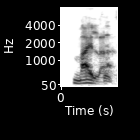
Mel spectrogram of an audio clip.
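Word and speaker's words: Maile: No, they signed Luke Mail. And actually, I presume that's how you pronounce that. Now I'm looking at it. It has to be. – Myla. – Luke Myla.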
